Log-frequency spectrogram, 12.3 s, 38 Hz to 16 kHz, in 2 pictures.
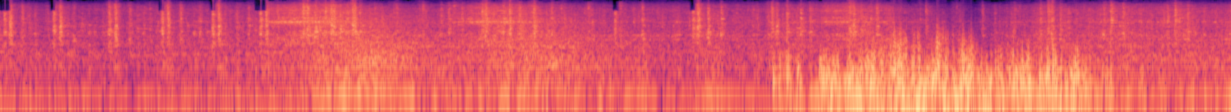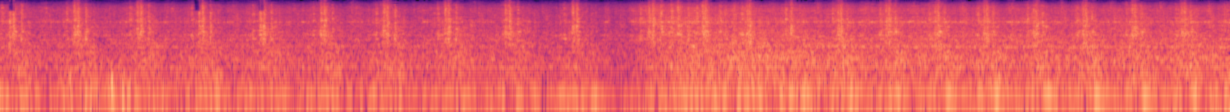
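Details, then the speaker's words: Early-1980s (about 1984) Ford F-150 first start after sitting, choke propped closed, running on old stale gas: lumpy, uneven idle pulsing about four times a second with a loud surge midway, then a ragged beat; running rough. "so of course the gas is old and it smells like [ __ ] but it's volatile enough to make this engine run now"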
